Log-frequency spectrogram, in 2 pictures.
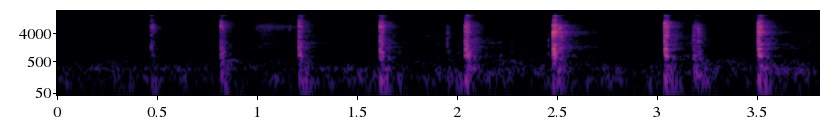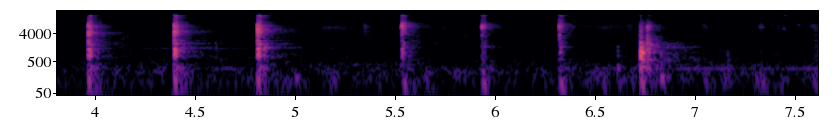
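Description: Hammer driving nails into a wooden post through plastic sheeting: a steady run of about seventeen faint, sharp strikes, two to three a second.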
